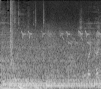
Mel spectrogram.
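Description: A steady low mechanical drone, like an engine running, holding an even pitch, with faint voices over it.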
